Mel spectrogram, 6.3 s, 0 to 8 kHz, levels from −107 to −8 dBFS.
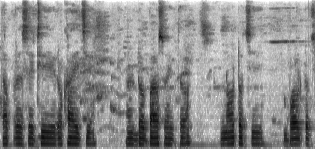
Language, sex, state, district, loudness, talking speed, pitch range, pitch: Odia, male, Odisha, Malkangiri, -18 LUFS, 95 wpm, 110-115 Hz, 115 Hz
